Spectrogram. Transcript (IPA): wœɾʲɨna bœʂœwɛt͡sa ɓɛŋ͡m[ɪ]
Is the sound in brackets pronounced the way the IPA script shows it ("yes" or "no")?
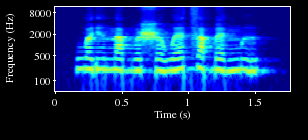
no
